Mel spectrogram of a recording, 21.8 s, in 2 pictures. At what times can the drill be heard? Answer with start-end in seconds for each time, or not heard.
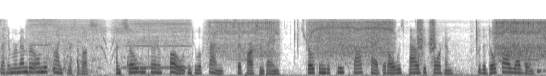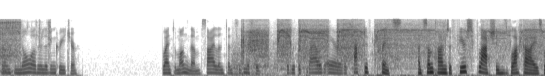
0.0-11.9, 15.6-21.7.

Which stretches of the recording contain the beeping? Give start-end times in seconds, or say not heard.
not heard.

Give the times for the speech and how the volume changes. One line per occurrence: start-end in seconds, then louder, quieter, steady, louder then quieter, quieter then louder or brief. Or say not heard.
0.0-12.5 steady
14.2-21.7 louder.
